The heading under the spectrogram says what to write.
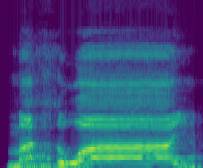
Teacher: वाव को हम अलिफ मद्दा की वजह से खींच कर अदा करेंगे और खींचते हुए याए साकिन के साथ मिलाएंगे वाव अलिफ या ज़बर वाय मस्वाय, मीम सा ज़बर मस, वाव अलिफ या ज़बर वाय वक़ف کرتے ہوئے ہم یا کی آواز کو بھی واضح طور پر ادا کریں گے، مثوائے۔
